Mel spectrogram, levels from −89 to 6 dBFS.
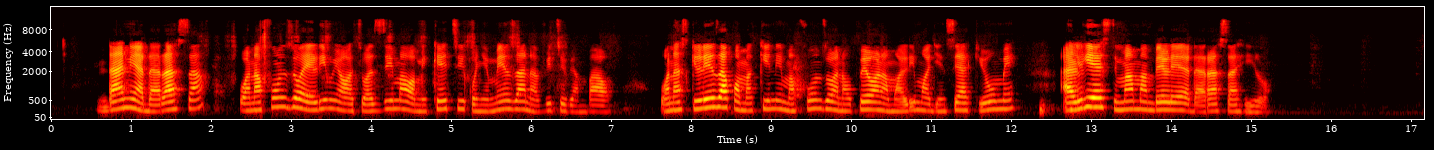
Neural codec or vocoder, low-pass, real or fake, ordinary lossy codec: none; 10.8 kHz; real; MP3, 64 kbps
